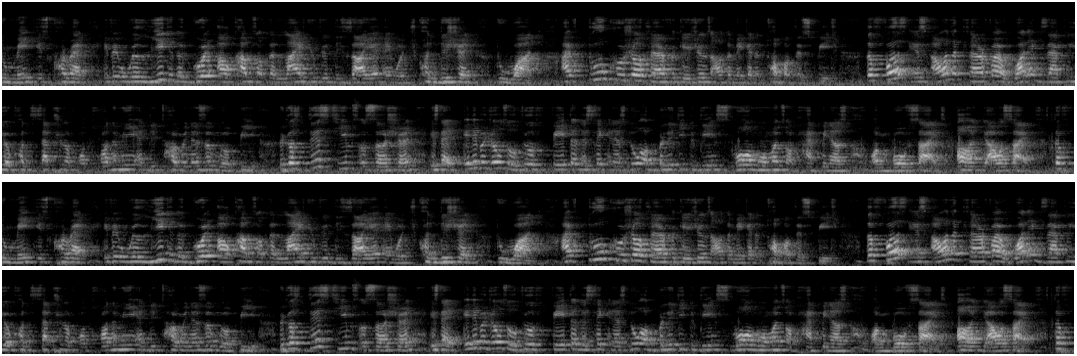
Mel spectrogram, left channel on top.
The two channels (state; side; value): noise; left; rumble, 19 dB below the sound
